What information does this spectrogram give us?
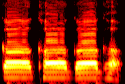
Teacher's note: क वर्ग जो है उसका उच्चारण कंठ से होता है। जैसे क ख ग घ उच्चारण आप करके देखिएगा तो यहाँ कंठ से इनका उच्चारण हो रहा है।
